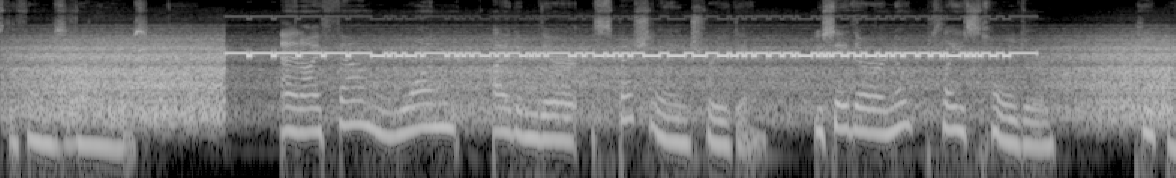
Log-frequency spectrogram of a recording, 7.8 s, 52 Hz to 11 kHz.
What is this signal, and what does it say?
RTTY (45.45 baud, 170 Hz shift), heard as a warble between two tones, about 2100 Hz centre, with radio static and speech in English. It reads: JA4P 559 1368 1368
